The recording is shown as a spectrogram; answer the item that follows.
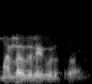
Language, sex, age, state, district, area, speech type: Tamil, male, 45-60, Tamil Nadu, Perambalur, urban, conversation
